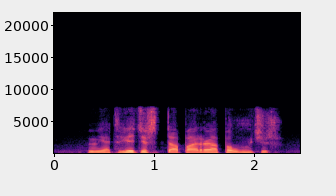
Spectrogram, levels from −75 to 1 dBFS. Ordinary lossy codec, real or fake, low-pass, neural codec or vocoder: none; fake; 7.2 kHz; codec, 16 kHz, 1.1 kbps, Voila-Tokenizer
